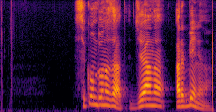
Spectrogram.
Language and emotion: Russian, positive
